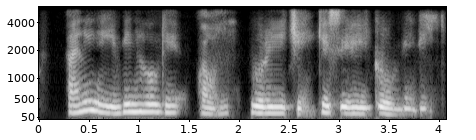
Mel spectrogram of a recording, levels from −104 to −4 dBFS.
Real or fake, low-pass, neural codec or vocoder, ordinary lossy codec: fake; 5.4 kHz; codec, 16 kHz, 1 kbps, FreqCodec, smaller model; none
